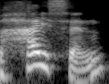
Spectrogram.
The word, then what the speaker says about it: heißen: So the verb heißen, remember, we talked about this letter. We said we read it S in German language. It looked like capital B, but it's not capital B.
